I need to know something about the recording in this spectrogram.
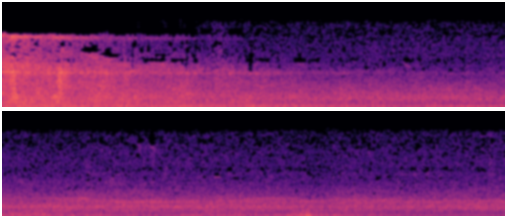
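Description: Low, steady rumble of a flying aircraft's engine, slowly fading away. About ten seconds in comes a single dull thump of a distant explosion.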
